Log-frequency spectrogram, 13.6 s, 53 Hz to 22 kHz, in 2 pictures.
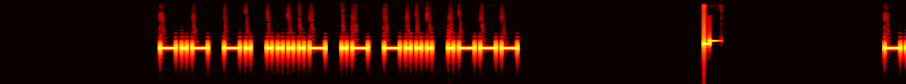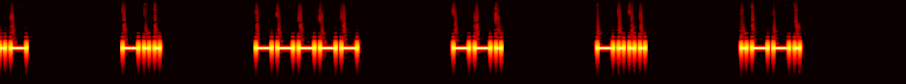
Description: Morse code, heard as a keyed tone, about 30 wpm, spaced as for 15 wpm, 700 Hz. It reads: KN4ABJ KD0GBP
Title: USA Call Signs - 6 Characters - 6x Character Spacing - 30wpm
